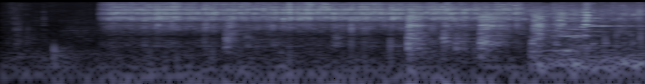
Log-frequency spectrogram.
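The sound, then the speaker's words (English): Asparagus sizzles in a hot frying pan. After a half-second pause, a sudden steady frying hiss takes over, crackling, with a few brief sharper pops and stirring sounds. “The asparagus sizzles in a pan and sauce is cooking.”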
